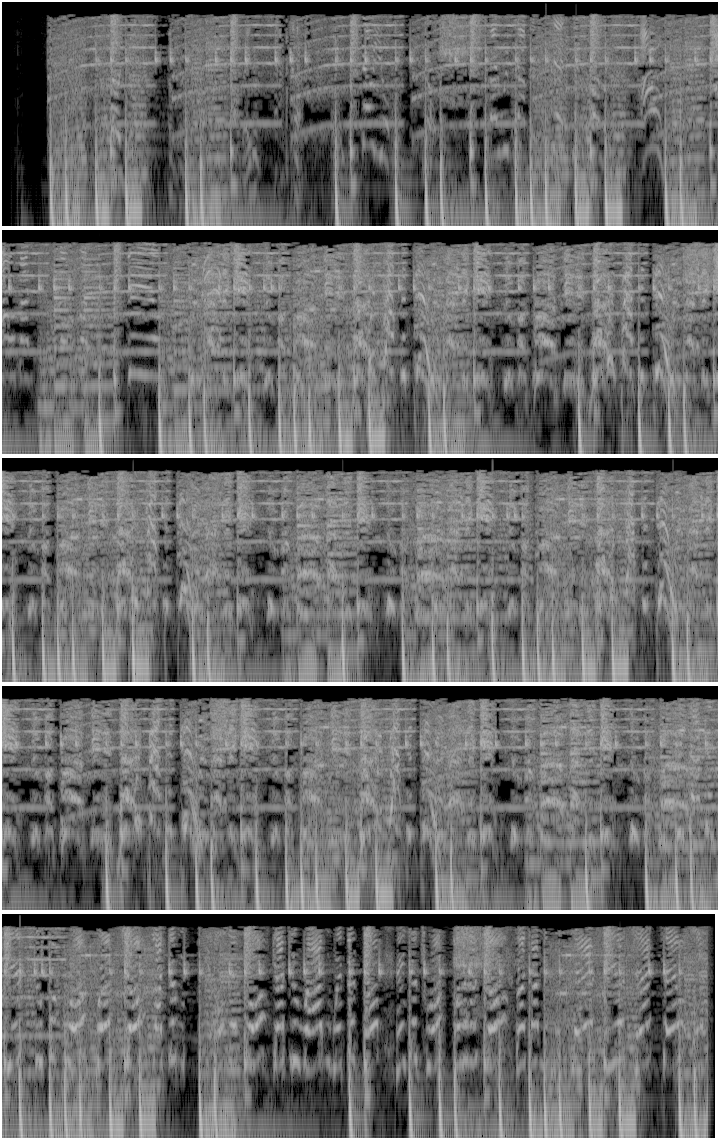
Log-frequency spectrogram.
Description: G-RAP/WEST COAST/SOUTH
タイトル通りのサイレン音鳴り響くCRUNKサウンドで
